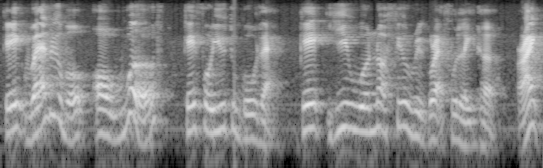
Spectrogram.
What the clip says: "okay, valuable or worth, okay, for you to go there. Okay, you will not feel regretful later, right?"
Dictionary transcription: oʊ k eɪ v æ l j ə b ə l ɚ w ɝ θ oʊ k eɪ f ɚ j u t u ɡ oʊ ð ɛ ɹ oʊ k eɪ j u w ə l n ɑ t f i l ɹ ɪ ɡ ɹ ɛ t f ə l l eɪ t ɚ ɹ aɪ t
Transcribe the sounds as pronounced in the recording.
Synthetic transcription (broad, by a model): k eɪ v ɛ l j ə b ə l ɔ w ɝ f oʊ k eɪ f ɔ j u t u ɡ oʊ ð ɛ oʊ k eɪ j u w ə l n ɑ t f i l ɹ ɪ ɡ ɹ ɛ t f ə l l eɪ t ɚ ɹ aɪ t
